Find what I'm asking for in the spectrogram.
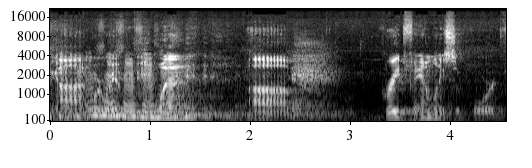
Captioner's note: laughing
